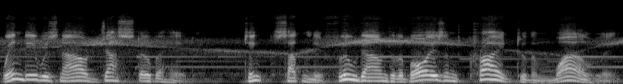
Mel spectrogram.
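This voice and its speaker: A man narrating a children's story with an expressive, theatrical storyteller's delivery. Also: fairly high pitch, measured pace, over music.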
